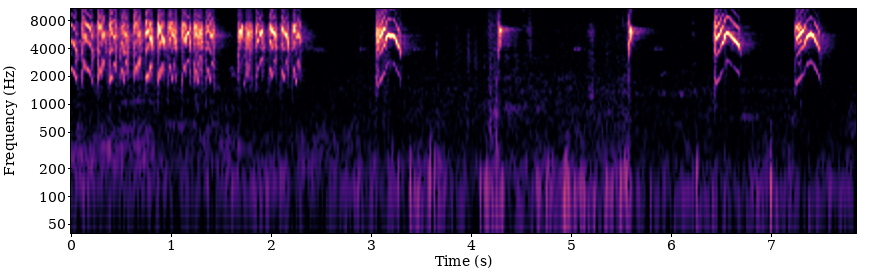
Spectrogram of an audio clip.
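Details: Calling sogon used to provoke other birds of its kind: two long, fast, high buzzy trills, then single sharp arched whistles spaced about a second apart.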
